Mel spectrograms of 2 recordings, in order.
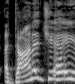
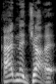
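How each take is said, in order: First: Adonijah as uh-DON-uh-jay; questioned pronunciation. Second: Adonijah as AD-nuh-jah, the start run together; alternative pronunciation. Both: Shown as a demonstration. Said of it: "Which one is it?".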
